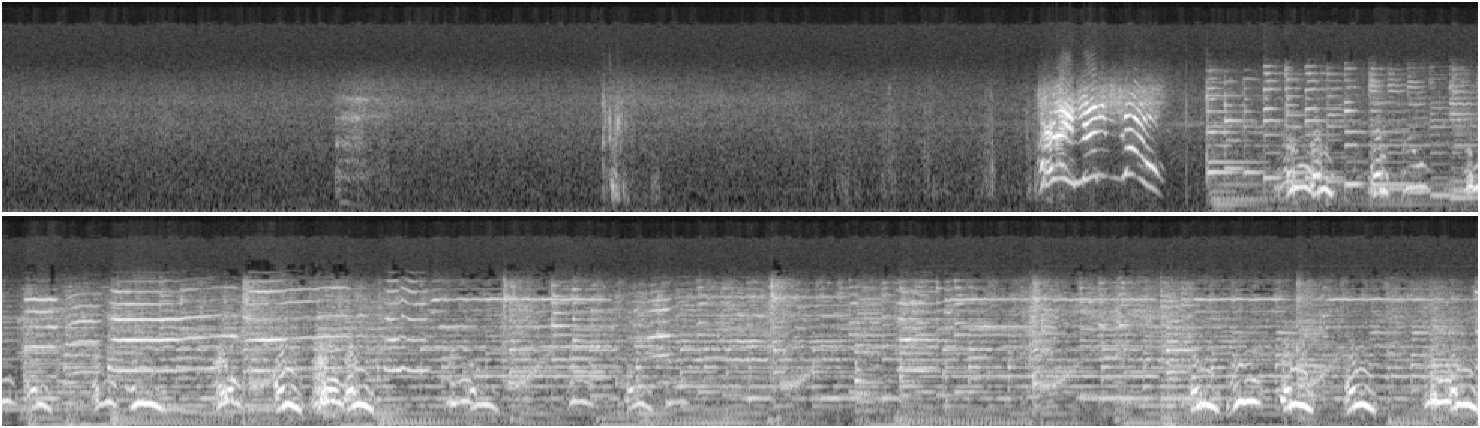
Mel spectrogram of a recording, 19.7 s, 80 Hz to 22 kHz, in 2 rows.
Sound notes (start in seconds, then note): 8.5 dogs barking; 10.8 twangy music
